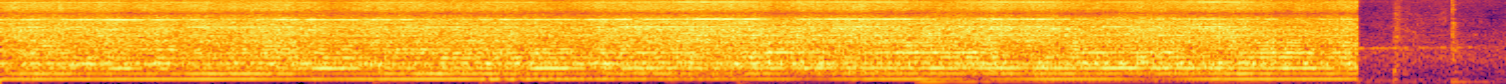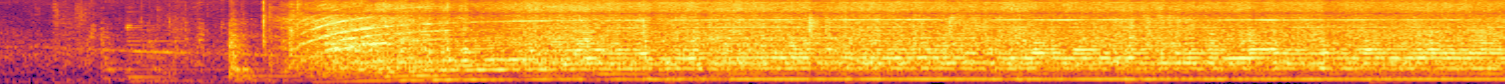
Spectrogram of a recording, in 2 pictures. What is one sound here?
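An electric orbital sander whirs steadily against wood, stops briefly, then spins back up.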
